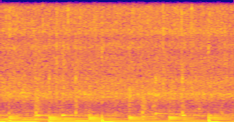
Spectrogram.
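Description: Turmeric and ground coriander hit hot oil in a pan for an egg tarka, producing a loud, steady sizzle broken by several sharp stirring scrapes, close up and without talking.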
